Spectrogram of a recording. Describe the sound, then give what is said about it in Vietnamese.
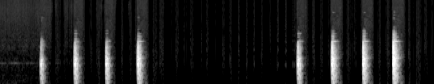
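Hard knocking on the shared wall between the men's and women's toilets: eight sharp, loud knocks in two groups of four, with a long silent pause between the groups. “Thế rồi đột nhiên tiếng gõ cửa cộc cộc vang lên.”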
